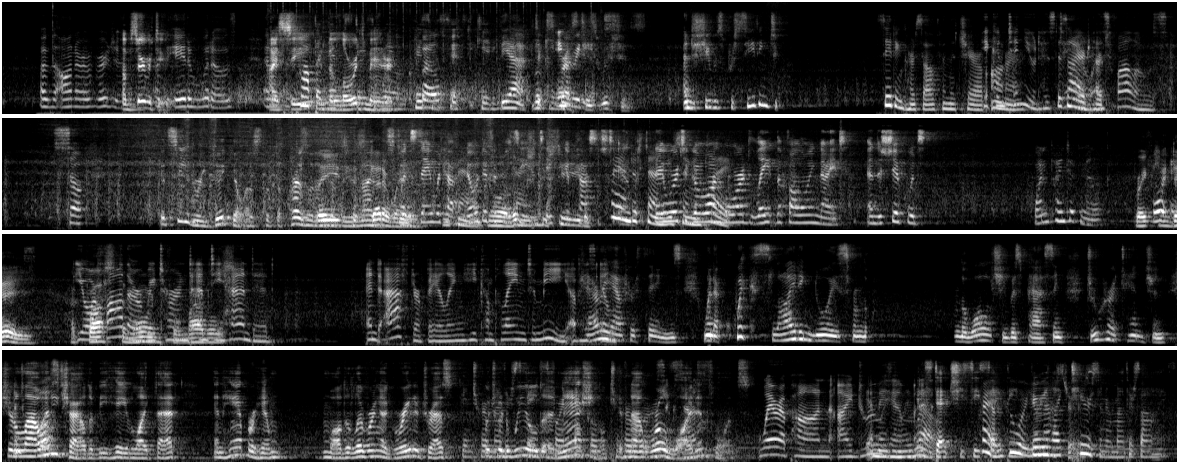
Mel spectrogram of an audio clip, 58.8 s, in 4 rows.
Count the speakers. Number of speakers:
10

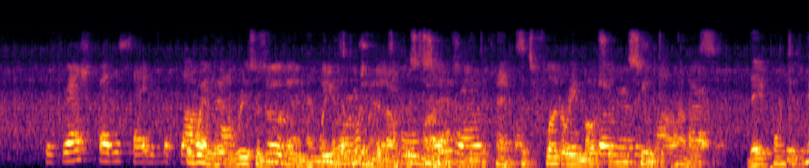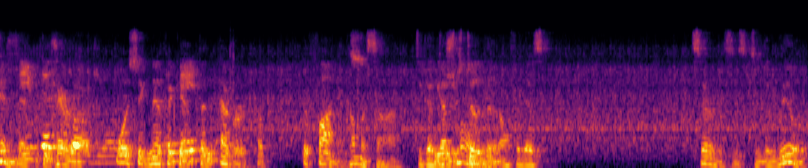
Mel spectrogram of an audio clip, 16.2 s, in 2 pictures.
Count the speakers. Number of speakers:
4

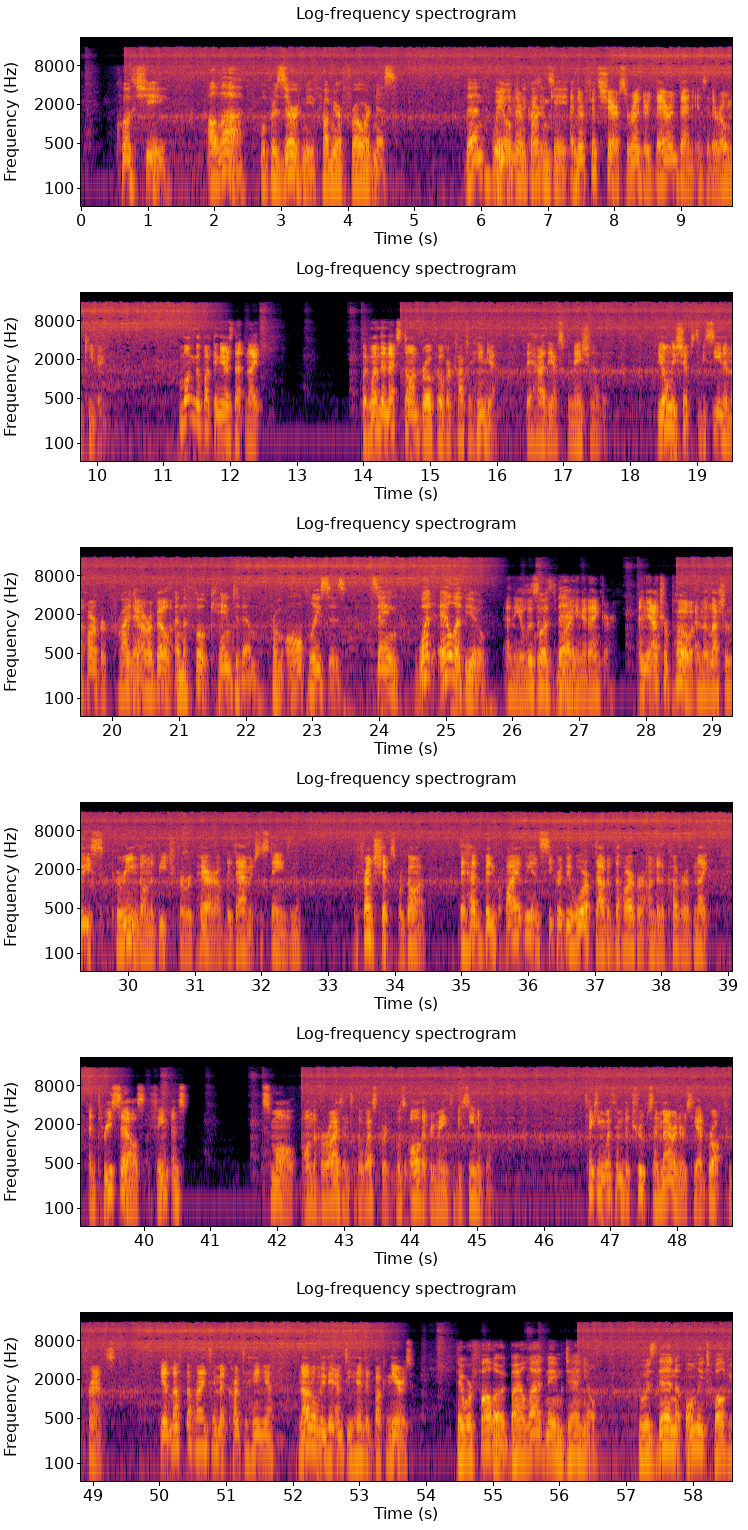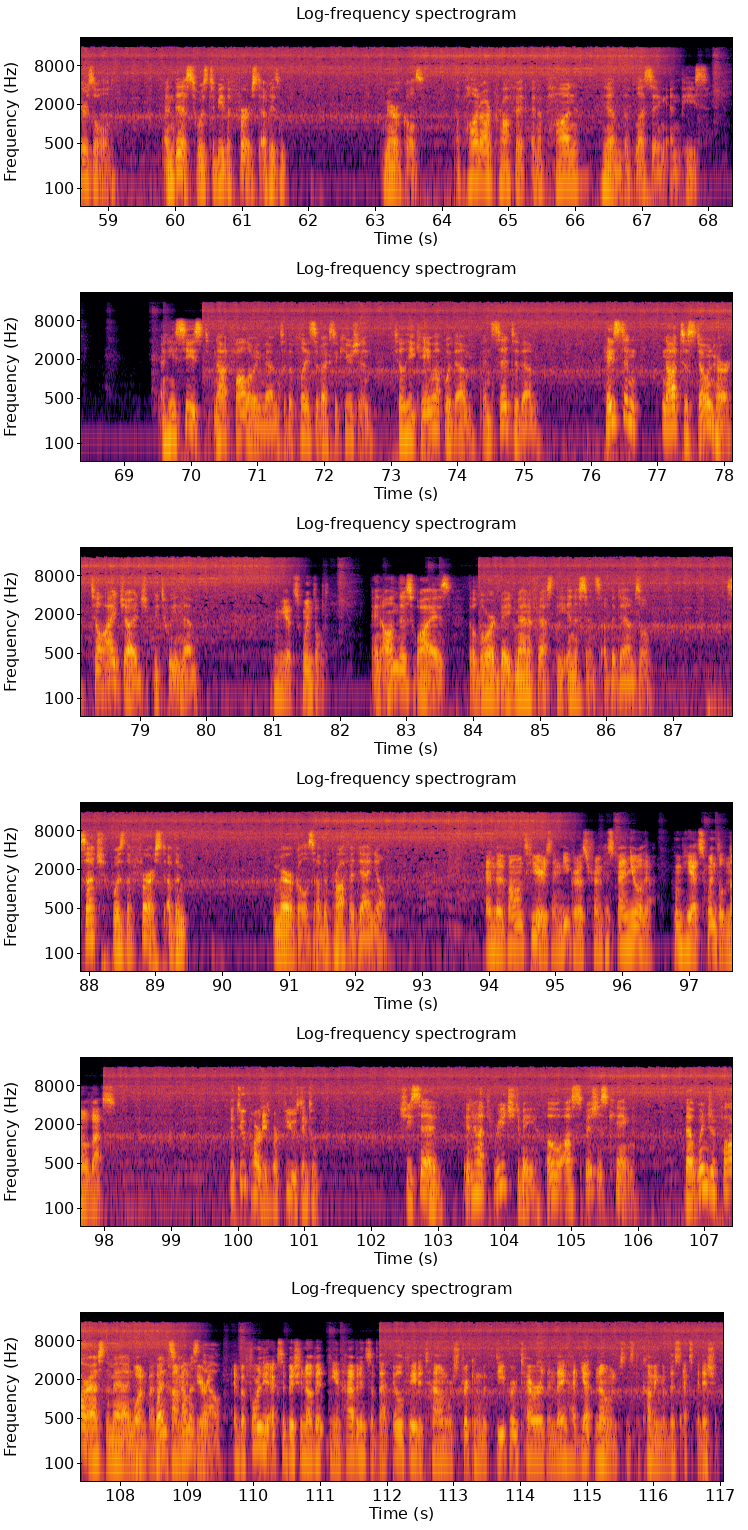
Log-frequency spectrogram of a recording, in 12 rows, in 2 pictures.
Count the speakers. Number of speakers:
2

